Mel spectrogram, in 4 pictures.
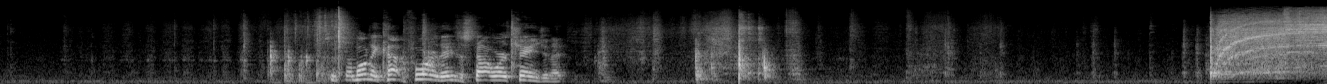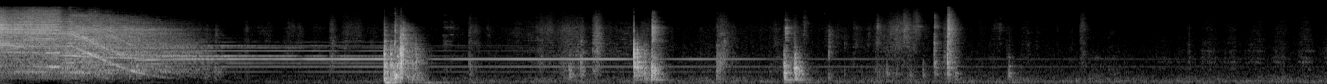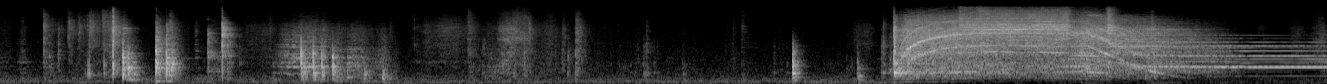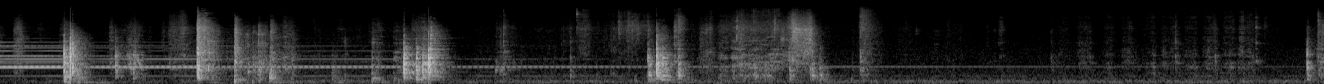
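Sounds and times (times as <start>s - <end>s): saw blade coasting down whine: 12.1s - 26.6s, 35.4s - 52.5s
miter saw cutting board: 12.1s - 27.8s, 35.4s - 52.4s.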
